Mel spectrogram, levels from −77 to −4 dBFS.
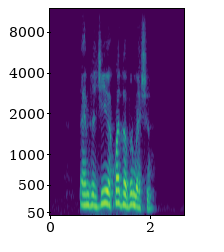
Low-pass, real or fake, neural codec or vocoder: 10.8 kHz; fake; codec, 24 kHz, 1 kbps, SNAC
